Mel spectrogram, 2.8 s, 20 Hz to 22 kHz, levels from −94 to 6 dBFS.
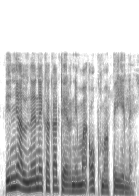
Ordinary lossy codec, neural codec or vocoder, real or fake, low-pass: none; codec, 16 kHz, 4.8 kbps, FACodec; fake; 7.2 kHz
